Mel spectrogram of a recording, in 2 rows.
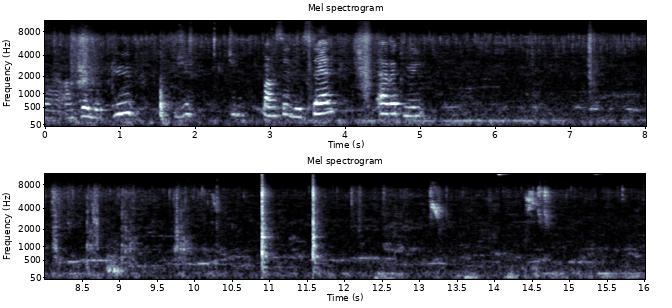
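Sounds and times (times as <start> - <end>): birds chirping: 11.8 - 16.0.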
